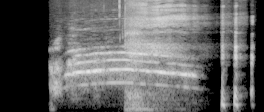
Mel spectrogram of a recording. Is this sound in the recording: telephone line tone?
no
